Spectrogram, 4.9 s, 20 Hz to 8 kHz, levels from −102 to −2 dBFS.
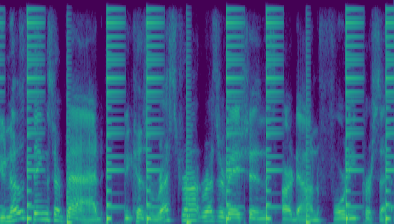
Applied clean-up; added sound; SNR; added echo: none; Keyboard (musical); 2 dB; none.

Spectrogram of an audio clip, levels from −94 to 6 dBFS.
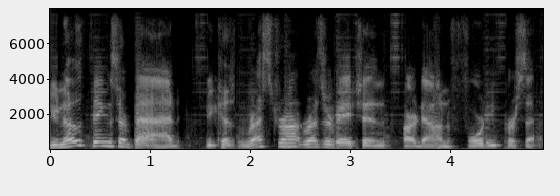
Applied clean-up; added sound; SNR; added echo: neural separator model SepFormer DNS4.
